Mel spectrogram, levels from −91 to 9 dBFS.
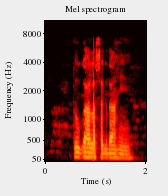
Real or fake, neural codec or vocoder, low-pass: real; none; 7.2 kHz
